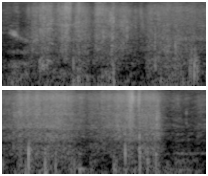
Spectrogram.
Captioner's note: shuffling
